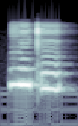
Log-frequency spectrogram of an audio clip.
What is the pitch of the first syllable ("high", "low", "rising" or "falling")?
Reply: high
